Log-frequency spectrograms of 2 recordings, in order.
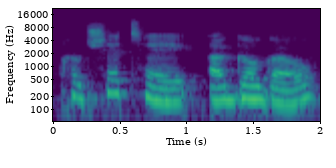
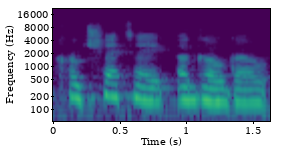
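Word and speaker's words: Crocette a Gogo: a pattern by them it's pronounced crochete aogo because they're Italian crochete crochete aogo and it means um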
